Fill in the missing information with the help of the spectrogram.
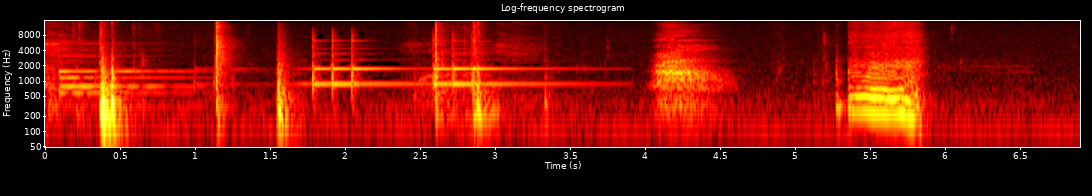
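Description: Several sharp knocks on a wooden desk, each setting small steel nuts and bolts ringing with short clear tones. Then a loud breath and a groan that falls in pitch, shortly before the end.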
